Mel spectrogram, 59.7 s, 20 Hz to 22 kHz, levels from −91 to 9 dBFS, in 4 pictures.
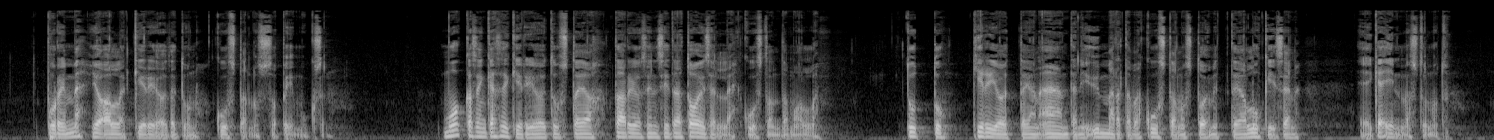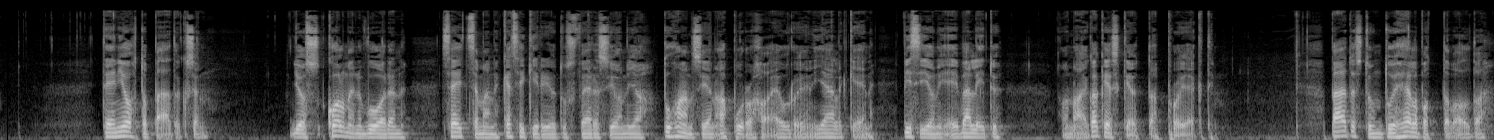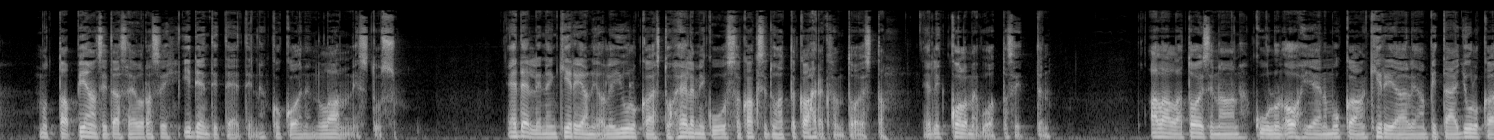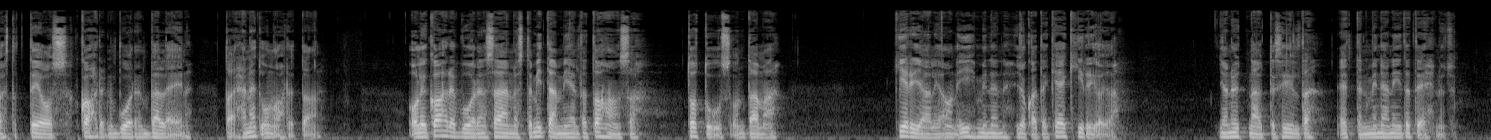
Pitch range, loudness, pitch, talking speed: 95-110 Hz, -18 LUFS, 100 Hz, 95 wpm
